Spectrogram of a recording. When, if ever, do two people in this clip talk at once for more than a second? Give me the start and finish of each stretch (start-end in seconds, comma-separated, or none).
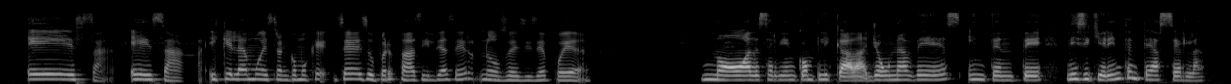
none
